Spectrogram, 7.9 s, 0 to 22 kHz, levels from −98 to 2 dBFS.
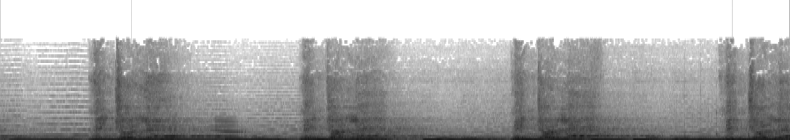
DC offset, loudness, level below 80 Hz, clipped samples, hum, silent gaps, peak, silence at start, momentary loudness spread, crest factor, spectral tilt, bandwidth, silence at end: under 0.1%; -13 LUFS; -12 dBFS; under 0.1%; none; none; 0 dBFS; 0 s; 6 LU; 10 dB; -6 dB/octave; 13 kHz; 0 s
